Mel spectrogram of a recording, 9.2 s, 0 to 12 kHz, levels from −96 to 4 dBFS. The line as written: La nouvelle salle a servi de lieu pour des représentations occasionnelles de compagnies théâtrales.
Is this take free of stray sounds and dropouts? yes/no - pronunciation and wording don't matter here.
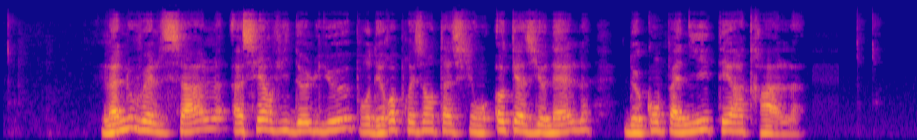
yes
